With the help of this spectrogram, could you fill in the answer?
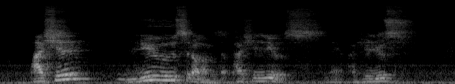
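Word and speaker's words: βασιλεύς: 멜레크를 왕이라고 하고, 헬라어로 가면 935번 뭐라고 발음합니까? 바실리우스라고 합니다.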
